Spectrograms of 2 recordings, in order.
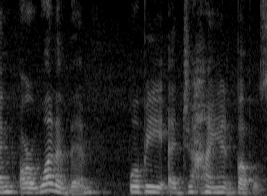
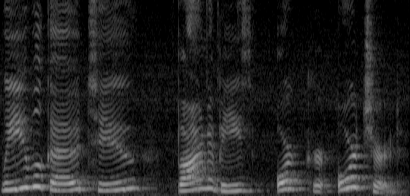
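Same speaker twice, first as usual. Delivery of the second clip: higher teacher voice; teacher announcing; 5 semitones higher than usual. Acted. Teacher mouse telling the class about the trip, higher. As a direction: address the class brightly.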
